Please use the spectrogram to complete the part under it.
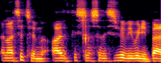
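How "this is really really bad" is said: ordinary talk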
